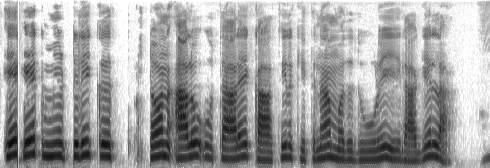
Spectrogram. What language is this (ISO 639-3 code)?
bho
